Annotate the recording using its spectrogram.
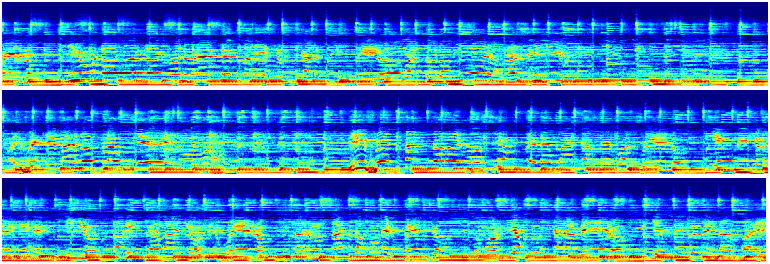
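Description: Llanero band playing an instrumental passage: a llanera harp and cuatro plucking over an electric bass line, with maracas shaking steadily throughout.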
